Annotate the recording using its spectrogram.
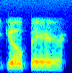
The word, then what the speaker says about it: Gobert: Rudy Gobert. – Ah, I was going to say Gobert.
